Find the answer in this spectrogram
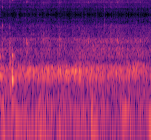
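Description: Muffled, steady underwater wash of a swimmer kicking past, heard with the camera submerged in the pool.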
